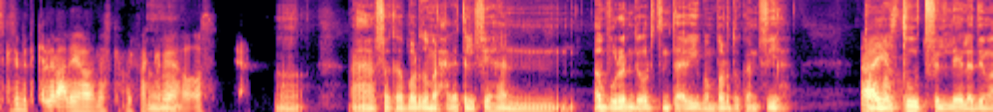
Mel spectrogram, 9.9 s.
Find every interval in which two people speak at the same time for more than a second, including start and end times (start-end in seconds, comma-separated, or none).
none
